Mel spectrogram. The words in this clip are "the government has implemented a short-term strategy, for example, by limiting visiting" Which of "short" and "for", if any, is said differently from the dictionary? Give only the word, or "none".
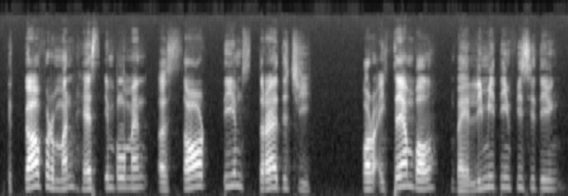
short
